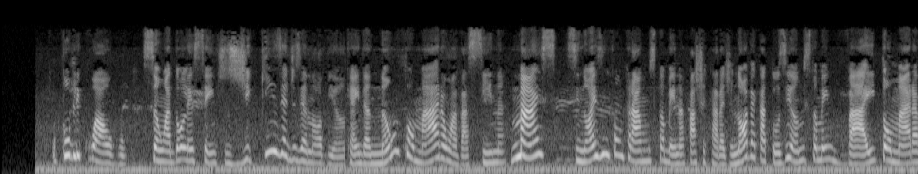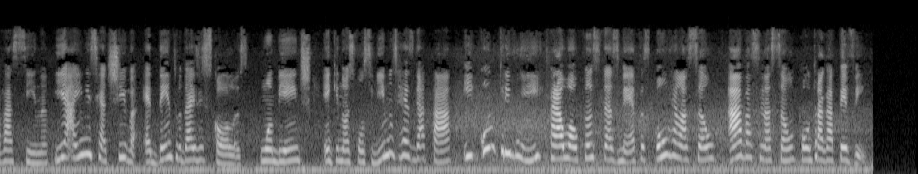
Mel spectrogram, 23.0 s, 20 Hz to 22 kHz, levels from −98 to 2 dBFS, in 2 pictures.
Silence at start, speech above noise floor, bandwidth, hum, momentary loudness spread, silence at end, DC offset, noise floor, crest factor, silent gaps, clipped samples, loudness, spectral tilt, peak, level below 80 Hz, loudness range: 0.45 s; 51 dB; 13 kHz; none; 11 LU; 0.55 s; under 0.1%; -77 dBFS; 24 dB; none; under 0.1%; -25 LUFS; -4 dB/octave; -2 dBFS; -46 dBFS; 6 LU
